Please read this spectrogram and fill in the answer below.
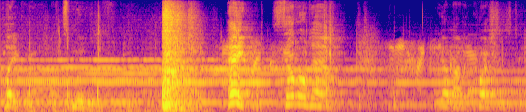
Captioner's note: bangs locker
